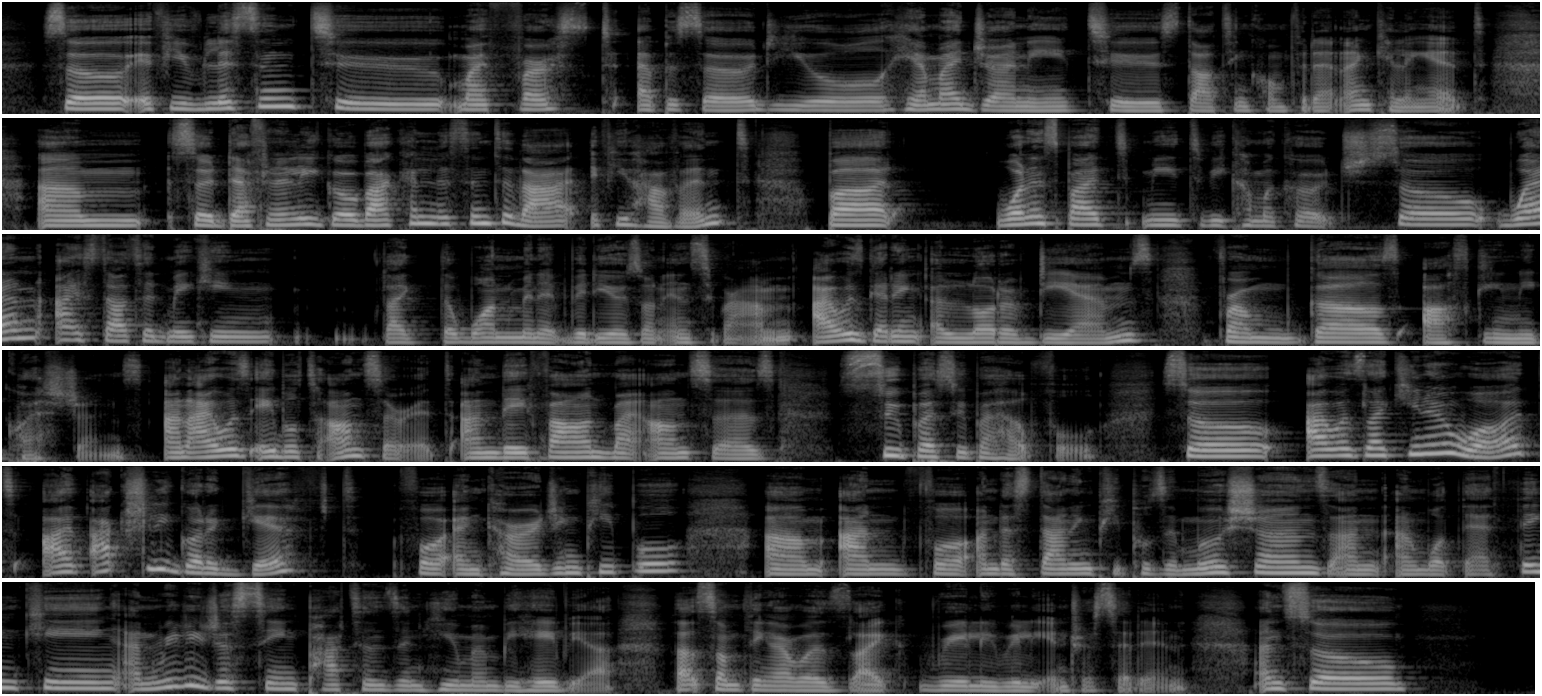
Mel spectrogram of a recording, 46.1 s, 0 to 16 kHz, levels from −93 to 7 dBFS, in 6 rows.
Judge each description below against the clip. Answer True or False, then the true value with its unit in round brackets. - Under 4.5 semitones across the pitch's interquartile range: False (5.0 semitones)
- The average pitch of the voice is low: False (160 Hz)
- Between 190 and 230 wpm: False (160 wpm)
